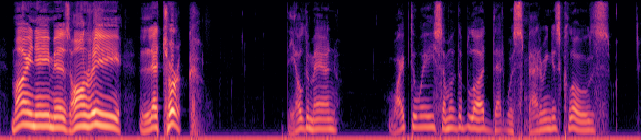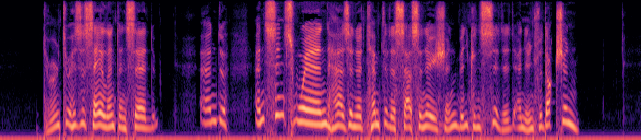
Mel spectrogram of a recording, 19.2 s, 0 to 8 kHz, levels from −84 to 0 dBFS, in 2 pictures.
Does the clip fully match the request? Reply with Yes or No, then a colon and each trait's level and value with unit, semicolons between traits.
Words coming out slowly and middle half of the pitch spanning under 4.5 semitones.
No: slow, 110 wpm; average, 4.8 semitones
